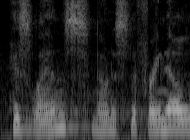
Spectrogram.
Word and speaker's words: Fresnel: In 1822, a French scientist, Augustin Jean Fresnel, it's spelled Fresnel, but I'm trying to learn a little bit of French here, Fresnel, was studying optics and light waves.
